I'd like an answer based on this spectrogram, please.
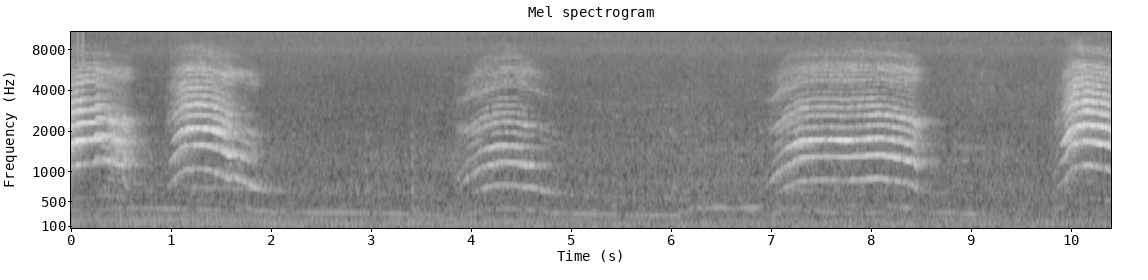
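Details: Yowling cats in an apparent fight heard for about two hours: repeated arching, quavering wails every two to three seconds, interspersed with low growling moans, over a steady background hum.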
